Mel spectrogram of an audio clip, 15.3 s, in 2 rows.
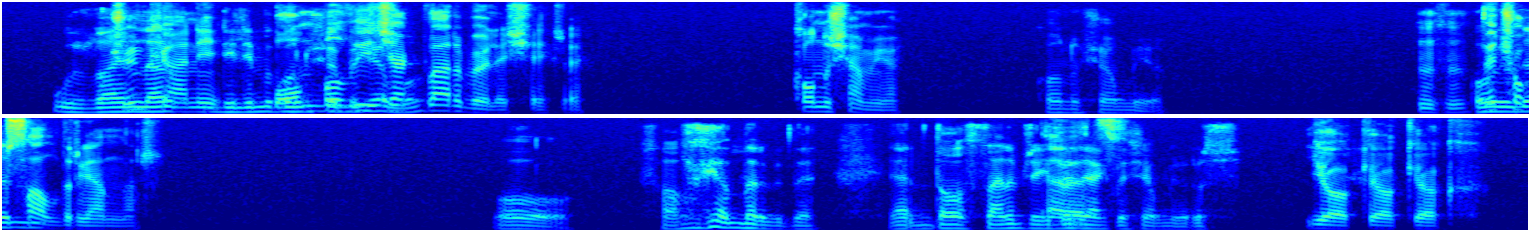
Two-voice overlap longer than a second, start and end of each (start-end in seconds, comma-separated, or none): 0.6-2.1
